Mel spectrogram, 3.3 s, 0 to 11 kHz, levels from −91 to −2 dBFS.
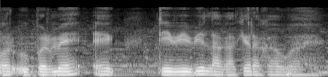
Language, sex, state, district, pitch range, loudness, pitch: Hindi, male, Arunachal Pradesh, Papum Pare, 120-125 Hz, -15 LUFS, 125 Hz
